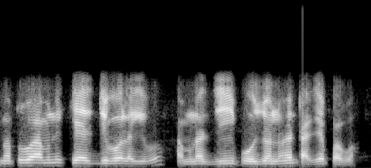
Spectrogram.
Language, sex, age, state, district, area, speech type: Assamese, male, 45-60, Assam, Dhemaji, rural, conversation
